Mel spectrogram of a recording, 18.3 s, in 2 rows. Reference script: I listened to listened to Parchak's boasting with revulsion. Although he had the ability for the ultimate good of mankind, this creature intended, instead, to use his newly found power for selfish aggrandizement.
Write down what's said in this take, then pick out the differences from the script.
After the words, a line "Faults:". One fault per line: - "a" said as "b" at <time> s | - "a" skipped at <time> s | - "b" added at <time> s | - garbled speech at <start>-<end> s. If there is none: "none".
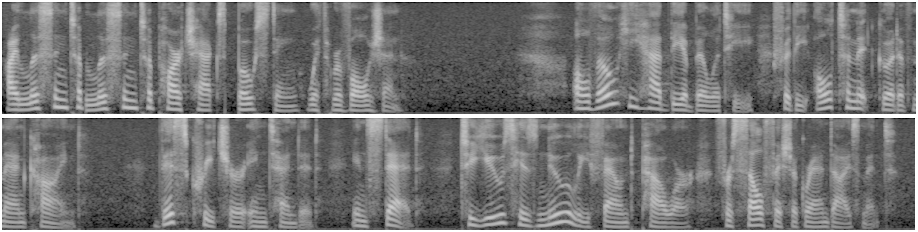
I listened to listened to Parchak's boasting with revulsion. Although he had the ability for the ultimate good of mankind, this creature intended, instead, to use his newly found power for selfish aggrandizement.
Faults:
none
